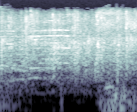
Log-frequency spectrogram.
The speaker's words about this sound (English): And everybody said, let's stand and give the Lord a big hand clap. Hallelujah.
